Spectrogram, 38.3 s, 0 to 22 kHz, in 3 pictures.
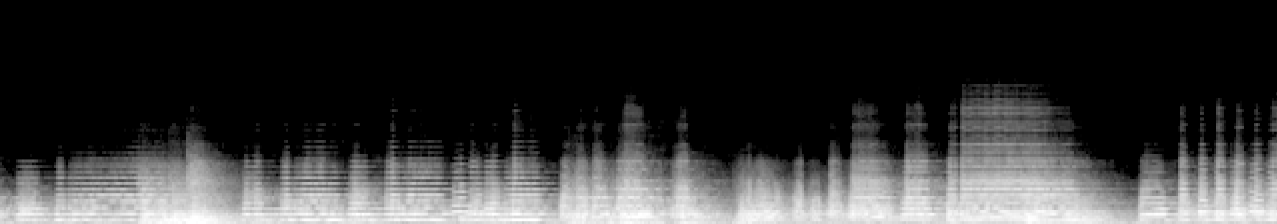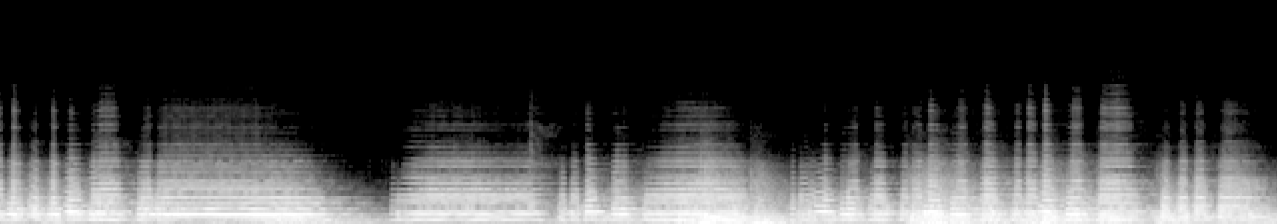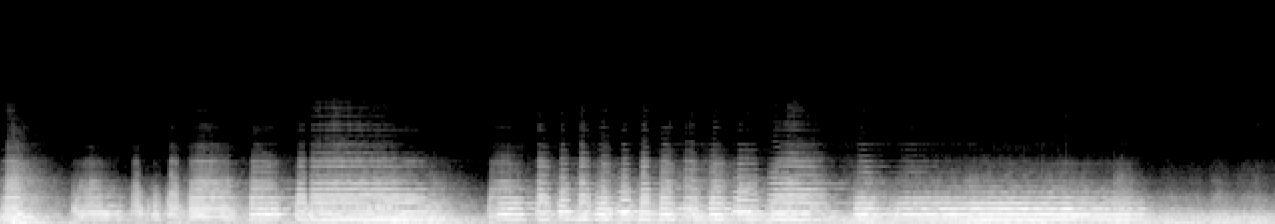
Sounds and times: Brass instrument: 0.0 - 38.2.

